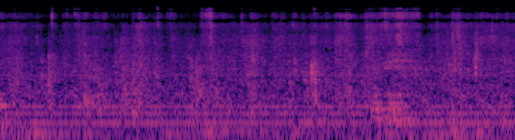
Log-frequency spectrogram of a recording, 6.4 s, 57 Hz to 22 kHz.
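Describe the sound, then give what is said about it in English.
Soft, crisp rustles of thin Bible pages being turned to Genesis 3:15, several brief papery flicks spread over a few seconds, quiet, above a steady low hum with no talking. “Love the sound of the page turning”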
